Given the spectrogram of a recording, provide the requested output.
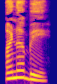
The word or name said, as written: ಅಣಬೆ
